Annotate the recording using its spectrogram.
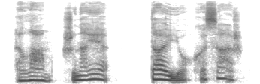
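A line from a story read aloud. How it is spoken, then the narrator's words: Dry-lipped whisper. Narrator (Russian): шепнула пересохшими губами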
